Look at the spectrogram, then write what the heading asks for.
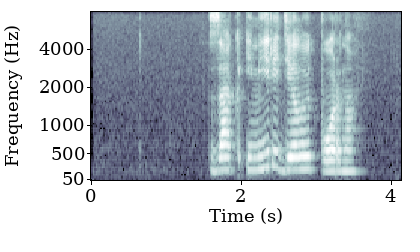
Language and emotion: Russian, neutral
